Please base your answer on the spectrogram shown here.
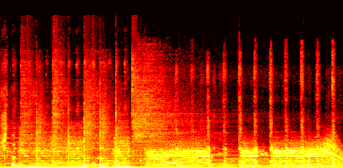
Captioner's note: engine noises; rock music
